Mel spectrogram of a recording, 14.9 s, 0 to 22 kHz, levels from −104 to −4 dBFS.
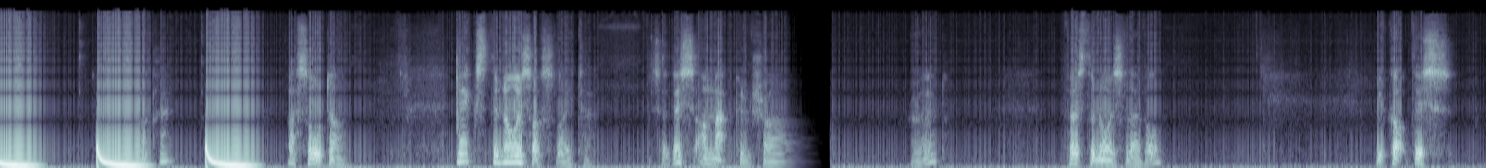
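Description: From start to finish there's a block size mismatch (padded). One stage hands over blocks shorter than the next one reads and the remainder gets zero-filled, so you hear a buzz at 91.9 Hz and everything plays at 0.919 of normal speed with the timbre unchanged.

From 7.72 to 8.33 s the last sound is carried on as a fading fill for roughly half a second, drops to near silence for about 210 ms, then resumes with around 400 ms missing. That's likely a long network dropout, with the later timing shifted by something like 150 ms.

Right after, from 8.42 to 9.33 s, a jitter buffer speed-up drains the backlog. Short pitch-period chunks are cut, adding up to about 50 ms, so the audio runs at 105% speed, hurried but same pitch. It happens again from 10.42 to 11.59 s at 107%, trimming about 70 ms.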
